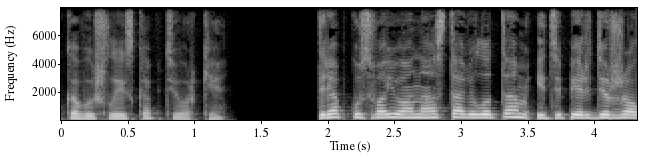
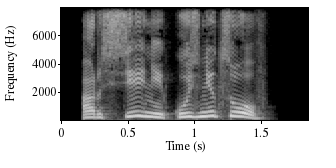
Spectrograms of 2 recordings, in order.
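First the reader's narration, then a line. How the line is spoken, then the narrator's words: Ringing shout. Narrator (Russian): Звонким голосом выкрикнул Сенька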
